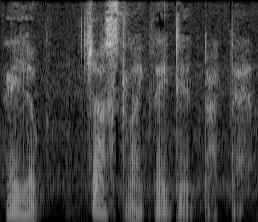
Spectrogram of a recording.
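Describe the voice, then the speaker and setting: An actress playing a sly, sweetly menacing ancient old woman in a horror audio drama, husky and gravelly, with slow, relishing delivery. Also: lightly acted. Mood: cold, threatening. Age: older. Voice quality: husky, gravelly, sometimes hissing whisper. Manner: slow, relishing, theatrical, condescending endearments.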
